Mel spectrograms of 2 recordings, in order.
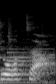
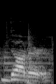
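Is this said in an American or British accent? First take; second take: British; American. First: The T is clear and the R is dropped. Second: The T sounds like D and the R is pronounced. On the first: "British হলে বলবে ডটা" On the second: "Americans, they say daughter"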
